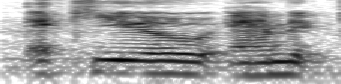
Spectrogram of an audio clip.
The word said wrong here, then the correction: anechoic: chamber. Did I pronounce that right? Anechoic chamber.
